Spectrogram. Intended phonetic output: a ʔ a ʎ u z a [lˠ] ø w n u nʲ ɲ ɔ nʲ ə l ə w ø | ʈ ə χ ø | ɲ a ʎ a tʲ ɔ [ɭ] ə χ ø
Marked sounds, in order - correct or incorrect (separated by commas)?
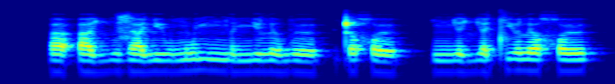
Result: incorrect, incorrect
